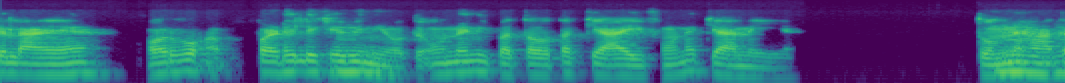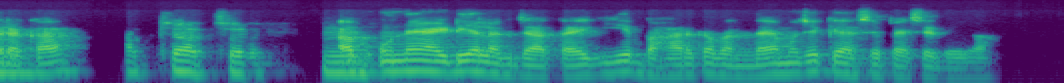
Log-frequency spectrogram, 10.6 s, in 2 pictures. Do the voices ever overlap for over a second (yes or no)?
no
